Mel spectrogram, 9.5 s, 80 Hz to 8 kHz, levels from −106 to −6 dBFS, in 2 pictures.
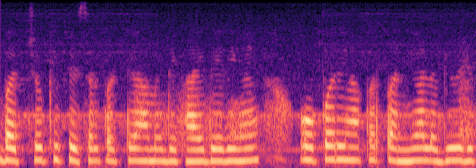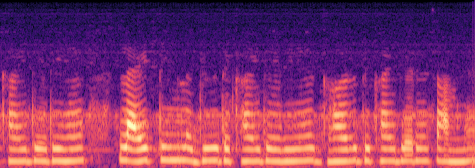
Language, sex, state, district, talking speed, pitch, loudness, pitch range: Hindi, female, Chhattisgarh, Bastar, 210 wpm, 210 Hz, -20 LUFS, 205-220 Hz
